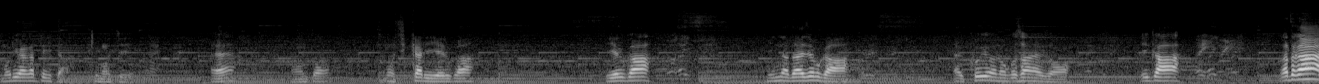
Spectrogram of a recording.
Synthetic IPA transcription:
moɾʲiaɣat̪ːe̞kʲi̥t̪a̰ | kʲimo̞t͡ɕi | e | hõnt̪o | moːɕi̥kːaɾʲiie̞ɾɯ̟ka | ie̞ɾɯ̟ka | mʲĩnːad̪aiʑo̞bɯka | ekɯijoːnioko̞s̬anaizo | ika | kat̪ːaka

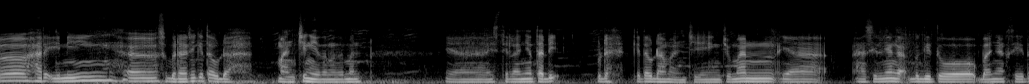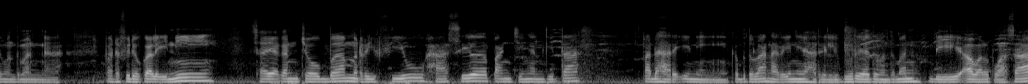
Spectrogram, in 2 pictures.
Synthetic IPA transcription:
əɦaɾiːniəsəbənarɲakit̪audahmaɲt͡ʃɪŋjat̪əmant̪əman | jaist̪ilahɲat̪adi | udahkit̪audahmaɲt͡ʃɪŋt͡ʃumanja | hasɪlɲaŋɡaʔbəɡit̪ubaɲaksɪht̪əmant̪əmanah | padafideokaliːni | sajaːkant͡ʃobamərifiuhasɪlpaɲt͡ʃiŋankit̪a | padaɦaɾiʔːnikəbət̪ulanhaɾiːniɦaɾilibʊrjat̪əmant̪əmandiawalpuasa

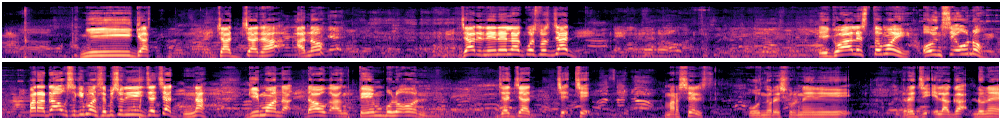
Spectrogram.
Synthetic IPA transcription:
ŋiɡasd͡ʒad̚d͡ʒadhaʔano | d͡ʒadnenelaɡ̚pospasd͡ʒad̚ | iɡwalɛst̪omojonsiuno | paɾadaʊɡ̚s̬aɡimuans̬abis̬odid͡ʒad͡ʒad̚naɡimuanadauɡaŋt̪ɛmboloʔon | d͡ʒad͡ʒad̪̚t͡ʃɛʔt͡ʃɛʔmarsɛls | unoɾesuɾne | ɾed͡ʒiʔilaɡaʔnone

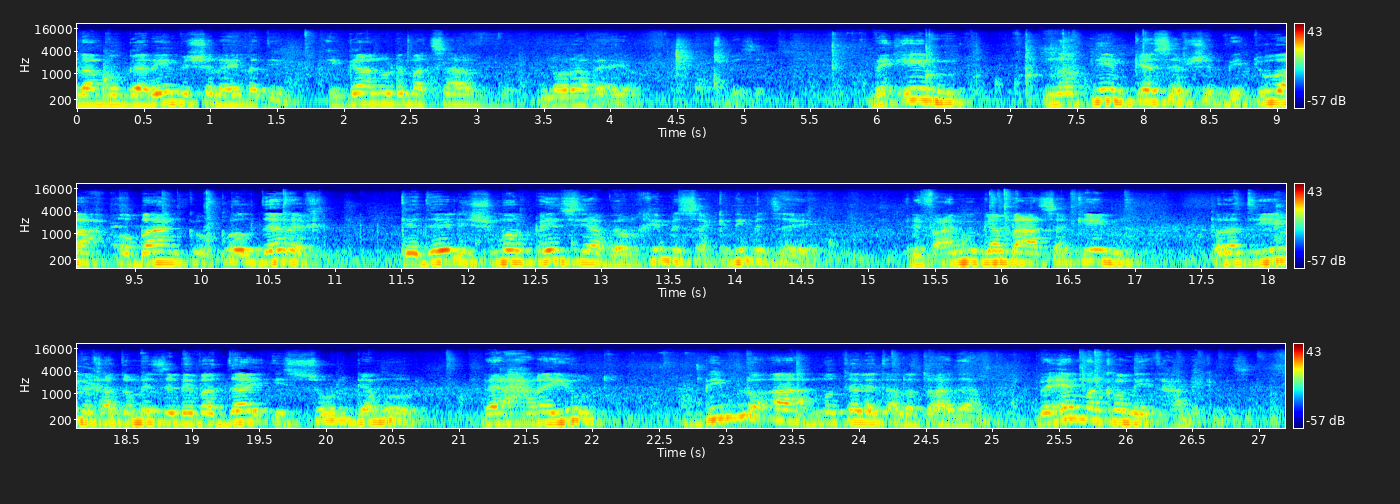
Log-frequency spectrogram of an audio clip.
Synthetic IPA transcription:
lamevuɡaɾimveʃelajelad̪im | iɡanulemat͡sav | no̞ɾabḛa̰jo̰t | bḛze | veʔim | no̞t̪nimkesefʃelbit̪uaħobaŋkoko̞ld̪eɾeχ | ked̪ejliʃmo̞ɾpensijaveolχimːesaknimetze | lifʕamimɡambeʕasakim | pɾat̪iimveχad̪omezebevad̪ajʔisuɾɡamuɾ | veaħɾajut̪ | bimloʔamot̪e̞le̞t̪ʕa̰lo̞t̪o̞ad̪amveenmako̞mlejit̪ħamekmize

